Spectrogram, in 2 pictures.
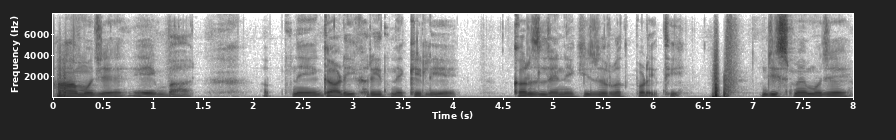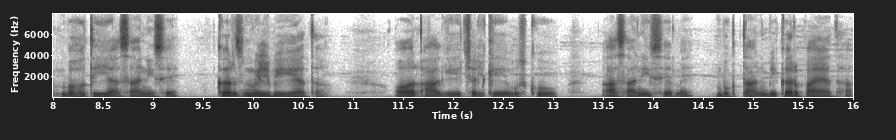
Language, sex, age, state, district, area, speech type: Urdu, male, 18-30, Delhi, South Delhi, urban, spontaneous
